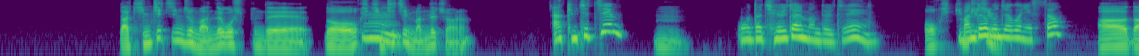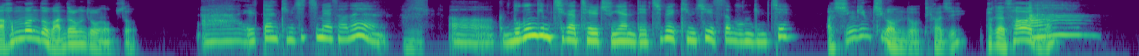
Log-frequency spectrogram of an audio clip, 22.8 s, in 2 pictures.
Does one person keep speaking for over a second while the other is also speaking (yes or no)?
no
